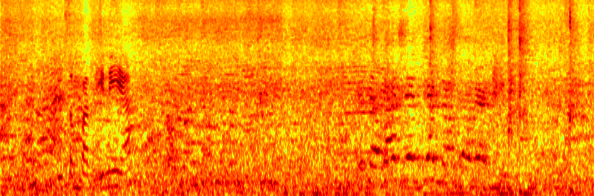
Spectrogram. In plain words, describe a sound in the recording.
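Many people chatter in a busy, echoing market.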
